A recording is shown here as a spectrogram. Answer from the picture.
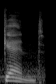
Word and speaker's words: Gent: to confirm it's j James gent as in gentleman it's James gent so it's James gent exactly yeah y as I say I know a gent family who are very particular about the hard G and in James's case it is James gent he's a gent he's a gentleman so it's James jent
